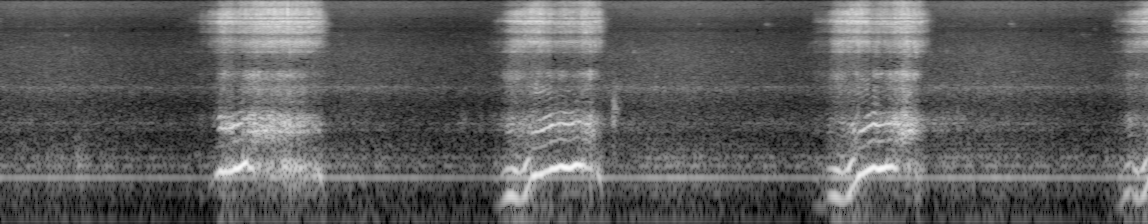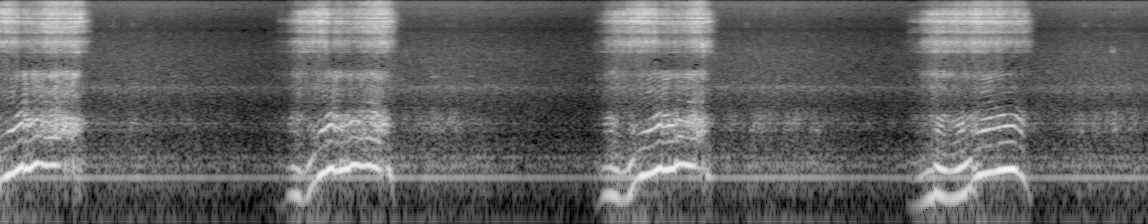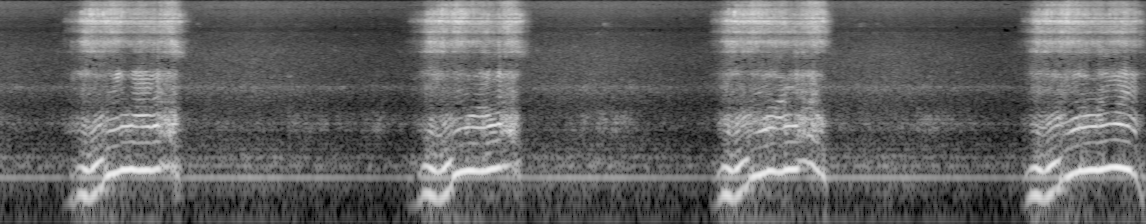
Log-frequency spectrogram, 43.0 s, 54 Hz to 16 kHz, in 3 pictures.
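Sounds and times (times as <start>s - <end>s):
steady low hum: 0.0s - 43.0s
woman snoring: 2.5s - 4.2s, 5.9s - 7.7s, 10.1s - 12.1s, 13.8s - 15.6s, 17.8s - 19.7s, 21.8s - 24.7s, 25.7s - 27.3s, 29.5s - 31.1s, 32.4s - 35.4s, 37.6s - 39.2s, 41.5s - 43.0s.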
